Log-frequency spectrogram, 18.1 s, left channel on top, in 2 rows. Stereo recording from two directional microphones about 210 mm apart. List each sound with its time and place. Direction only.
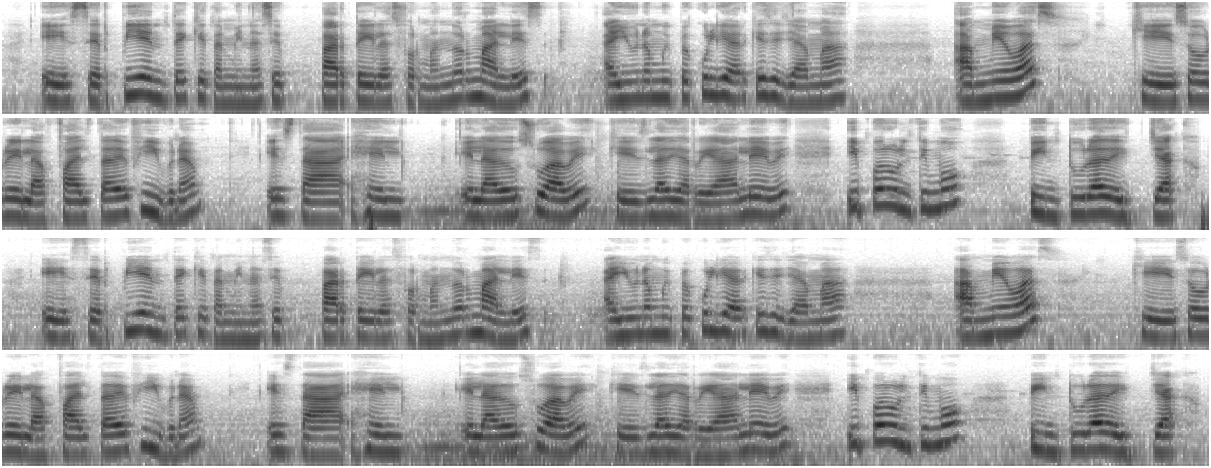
0.3 s a woman's voice: 40° left (ahead or behind)
11.4 s a woman's voice: 50° left (ahead or behind)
